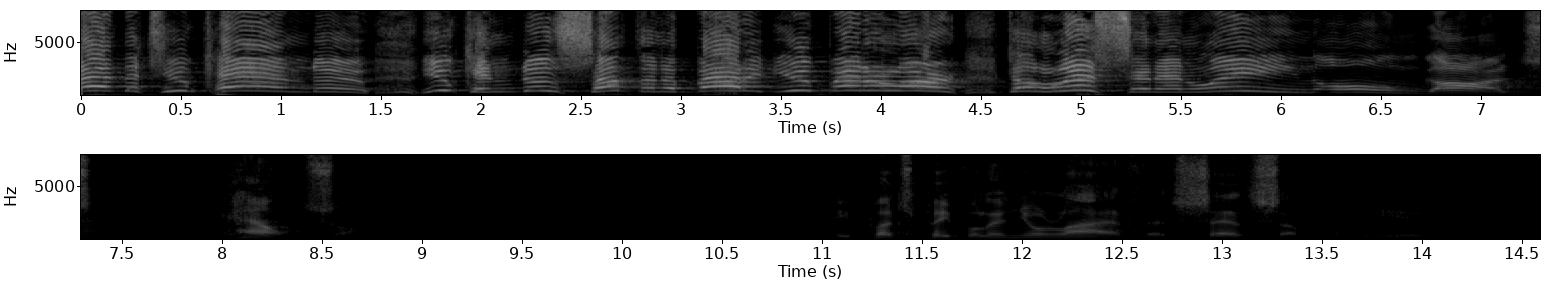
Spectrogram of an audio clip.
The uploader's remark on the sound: A message preached at Crossroads Baptist Church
